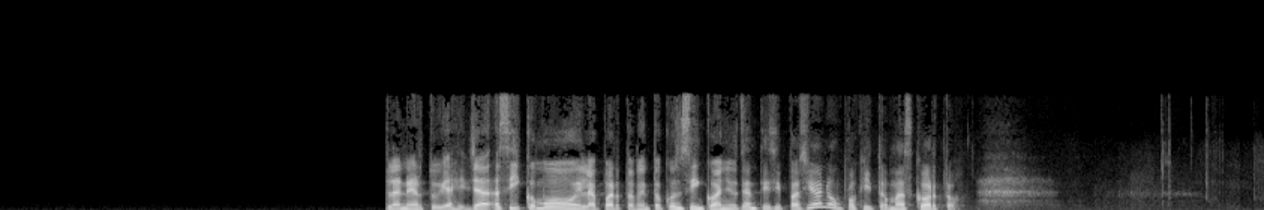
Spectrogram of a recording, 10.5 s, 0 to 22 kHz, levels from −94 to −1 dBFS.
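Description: At about 3.21 s the speech jumps abruptly forward with a small blip; that's likely a stream segment skipped, where one chunk failed to load and playback carried on.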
